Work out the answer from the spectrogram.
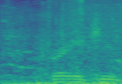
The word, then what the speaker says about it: Kragie: It's Kragie.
